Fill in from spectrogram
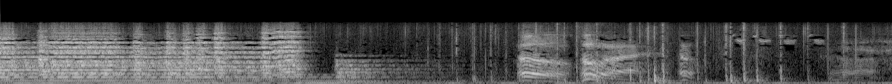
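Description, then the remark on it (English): Horse hooves gallop in a quick, steady clatter, mixed with sustained tonal sound and brief voice-like cries, fairly loud throughout. “Oh, you're a fast horse. You're a good horse.”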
